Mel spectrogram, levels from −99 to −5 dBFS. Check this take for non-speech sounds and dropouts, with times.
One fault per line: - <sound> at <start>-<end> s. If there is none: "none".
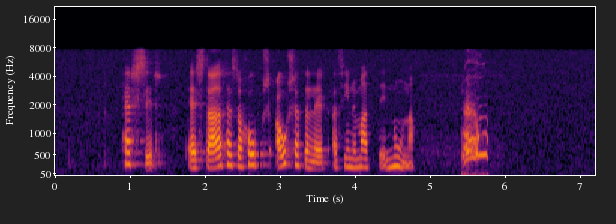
- bark at 5.4-5.8 s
